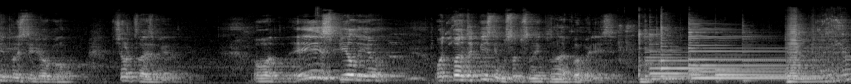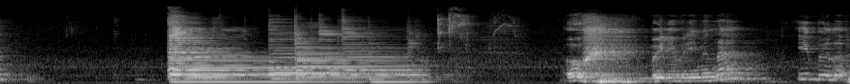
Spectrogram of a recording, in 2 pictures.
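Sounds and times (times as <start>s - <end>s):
acoustic guitar strumming: 6.4s - 8.7s, 10.2s - 13.2s.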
